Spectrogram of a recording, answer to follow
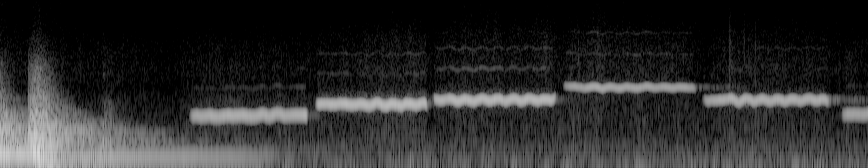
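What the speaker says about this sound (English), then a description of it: "Let that whistle be your signal for the Signal Oil program, The Whistler" A lone whistled melody from the theme of The Whistler radio program, a series of clear sustained notes stepping up and down in pitch, preceded by a brief resonant low tone.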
